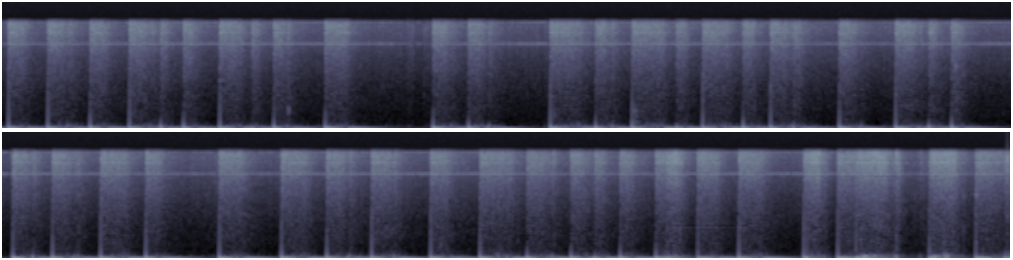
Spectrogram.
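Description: Goats tear and crunch grass nearby.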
